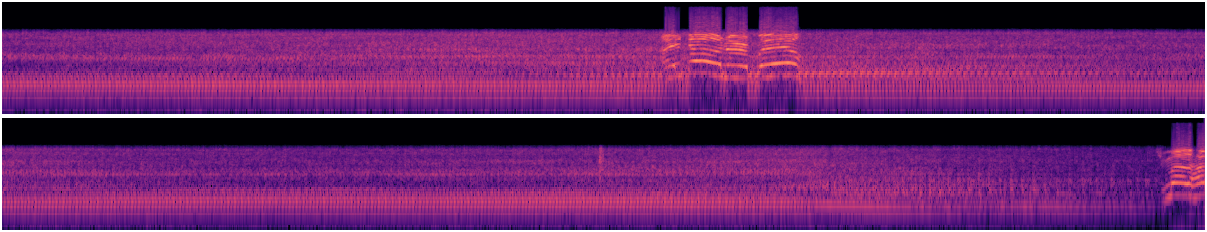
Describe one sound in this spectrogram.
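A lawn mower engine hums steadily close by, then winds down.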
